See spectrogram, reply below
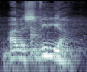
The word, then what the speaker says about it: Alesvilia: His last name really was Alesvilia. Why? The Ritba was from Seville in Spain. There's a city in Spain called Sevilla. Al Sevilla means what? From Seville. So that's the proper way to pronounce his last name.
